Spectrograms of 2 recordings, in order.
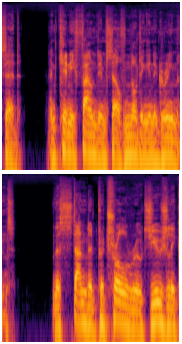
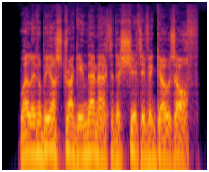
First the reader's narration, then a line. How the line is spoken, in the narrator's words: Kronig rumbled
